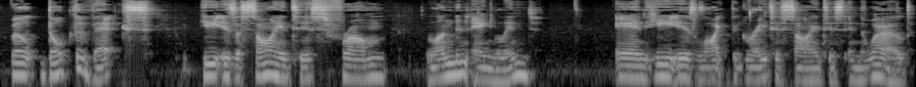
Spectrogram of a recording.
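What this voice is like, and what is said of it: Put-on British accent. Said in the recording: “talk in the accent that you created for Dr. Vex ... in that British accent”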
